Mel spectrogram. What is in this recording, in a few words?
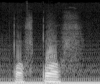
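"puff puff", Nigerian Pidgin, male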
